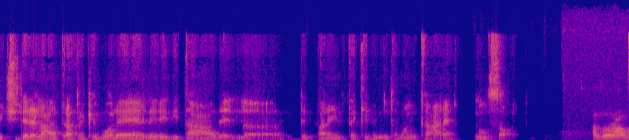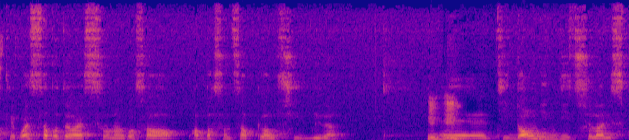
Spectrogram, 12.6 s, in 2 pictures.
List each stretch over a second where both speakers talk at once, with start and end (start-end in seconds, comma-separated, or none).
none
